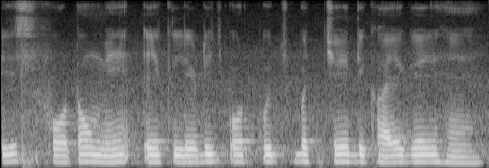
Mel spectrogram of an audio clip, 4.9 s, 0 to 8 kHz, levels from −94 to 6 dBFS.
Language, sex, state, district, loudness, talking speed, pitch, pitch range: Hindi, male, Uttar Pradesh, Shamli, -13 LUFS, 135 wpm, 120 Hz, 115-125 Hz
